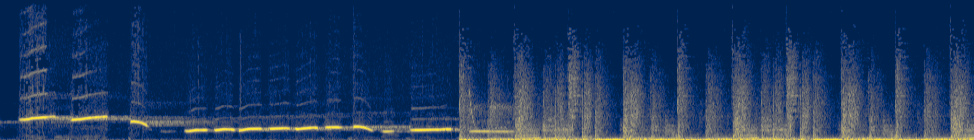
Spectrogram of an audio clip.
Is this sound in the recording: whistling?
yes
